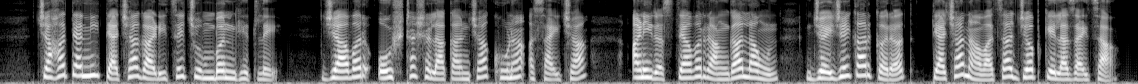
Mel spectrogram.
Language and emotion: Marathi, neutral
